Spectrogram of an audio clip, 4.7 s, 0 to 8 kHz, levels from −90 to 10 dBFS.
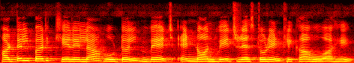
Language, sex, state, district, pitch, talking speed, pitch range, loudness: Hindi, female, Uttar Pradesh, Muzaffarnagar, 240 Hz, 140 wpm, 225-260 Hz, -13 LUFS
